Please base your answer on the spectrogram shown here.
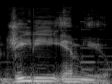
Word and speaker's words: GDEMU: So to my left here, we've got what's called the GDEMU, and it's exactly the way it's spelled, GDEMU.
